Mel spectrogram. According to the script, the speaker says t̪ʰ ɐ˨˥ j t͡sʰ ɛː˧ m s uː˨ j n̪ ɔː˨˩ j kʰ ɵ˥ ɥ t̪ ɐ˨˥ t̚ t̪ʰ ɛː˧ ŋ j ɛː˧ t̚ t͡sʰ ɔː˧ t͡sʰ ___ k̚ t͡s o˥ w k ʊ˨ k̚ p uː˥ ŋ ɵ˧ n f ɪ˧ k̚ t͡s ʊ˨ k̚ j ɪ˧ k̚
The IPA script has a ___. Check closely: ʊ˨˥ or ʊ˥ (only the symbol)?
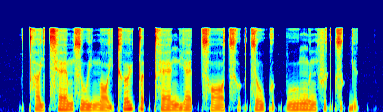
ʊ˨˥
